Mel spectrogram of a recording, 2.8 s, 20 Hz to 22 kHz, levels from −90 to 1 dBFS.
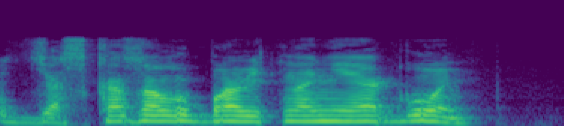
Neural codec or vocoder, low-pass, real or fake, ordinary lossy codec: codec, 16 kHz, 4 kbps, FunCodec, trained on Chinese and English, 50 frames a second; 7.2 kHz; fake; none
